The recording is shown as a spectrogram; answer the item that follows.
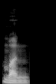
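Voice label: "mong4" Cantonese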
